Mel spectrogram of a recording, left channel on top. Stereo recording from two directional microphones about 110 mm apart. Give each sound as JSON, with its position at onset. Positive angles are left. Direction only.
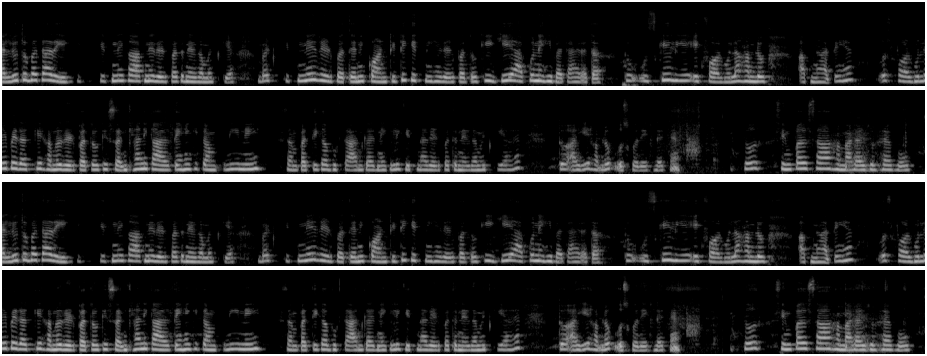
{"t": 0.0, "sound": "a woman's voice", "side_deg": 0}
{"t": 0.9, "sound": "speech", "side_deg": 20}
{"t": 7.9, "sound": "speech", "side_deg": -15}
{"t": 14.4, "sound": "speech", "side_deg": -40}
